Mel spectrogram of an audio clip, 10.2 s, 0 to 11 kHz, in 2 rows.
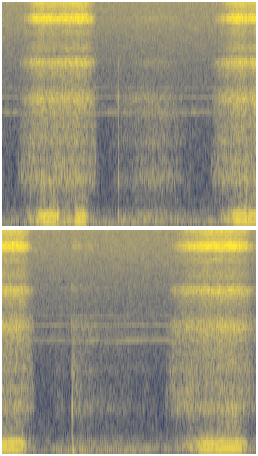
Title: Sleeping Girl Snoring (ICDM) Part 2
